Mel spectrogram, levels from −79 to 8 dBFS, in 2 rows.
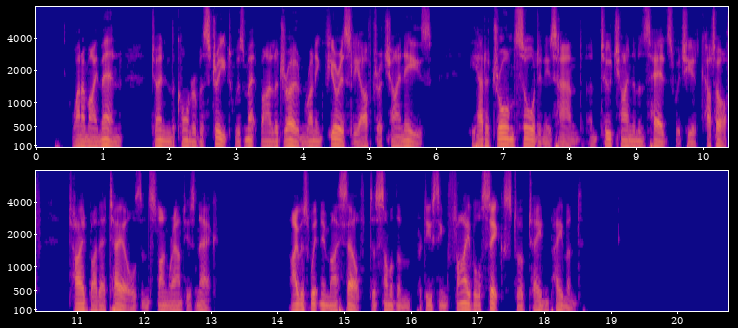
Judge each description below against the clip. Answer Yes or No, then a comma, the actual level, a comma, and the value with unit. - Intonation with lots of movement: No, average, 3.2 semitones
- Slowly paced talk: No, average, 175 wpm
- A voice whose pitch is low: Yes, very low, 95 Hz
